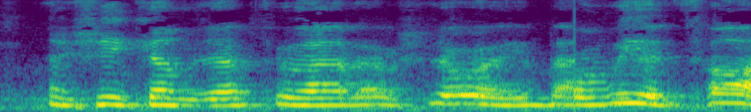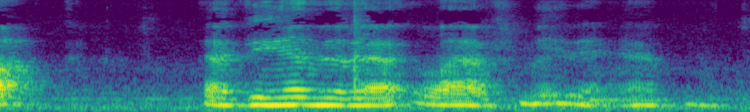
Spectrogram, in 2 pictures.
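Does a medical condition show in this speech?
Yes: ALS; about 25 years since diagnosis.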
